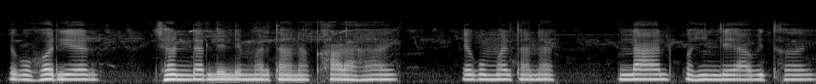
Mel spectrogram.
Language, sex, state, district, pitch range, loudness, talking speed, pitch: Magahi, female, Jharkhand, Palamu, 220-230 Hz, -17 LUFS, 90 wpm, 225 Hz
